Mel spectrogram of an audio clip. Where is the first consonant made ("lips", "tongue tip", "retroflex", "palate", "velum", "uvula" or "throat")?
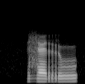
tongue tip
